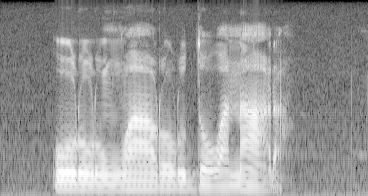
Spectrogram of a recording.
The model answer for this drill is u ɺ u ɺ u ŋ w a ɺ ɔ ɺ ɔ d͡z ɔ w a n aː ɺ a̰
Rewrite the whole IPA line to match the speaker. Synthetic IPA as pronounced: u ɺ u ɺ u ŋ w a ɺ ɔ ɺ u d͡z ɔ w a n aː ɺ a̰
